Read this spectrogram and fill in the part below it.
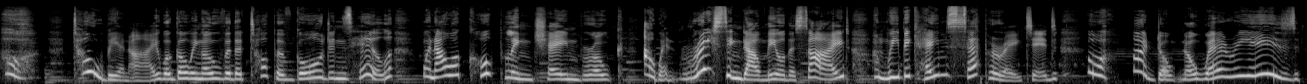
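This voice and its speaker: A woman voicing a fretful, kindly female train in a children's cartoon, dramatic and expressive. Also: sits high, measured pace. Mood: distraught. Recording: music under the voice.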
